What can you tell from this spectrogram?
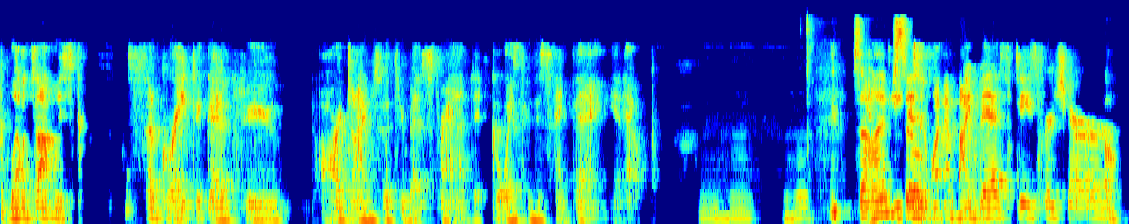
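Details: Adult laryngectomee speaking; alaryngeal speech after laryngectomy.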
